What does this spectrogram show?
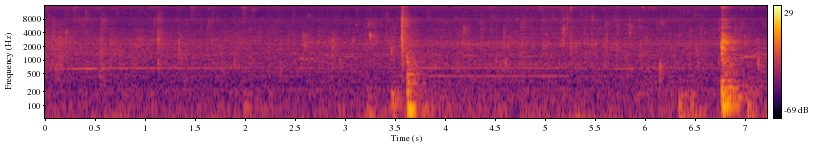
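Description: Sliced onions and habanero pepper frying in red palm oil in a frying pan: a steady sizzle with small crackles. Two sharp knocks sound, one about halfway through and a louder one near the end.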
